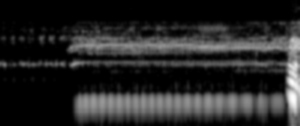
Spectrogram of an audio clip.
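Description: A steady hum with several high held tones starts suddenly about a second in and holds at an even level.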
